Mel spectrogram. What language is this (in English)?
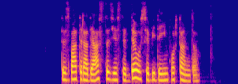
Romanian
